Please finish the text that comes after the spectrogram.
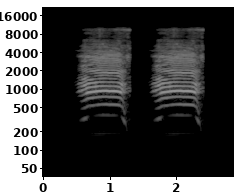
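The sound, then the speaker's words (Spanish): A cow moos twice, two long, full-throated calls of about a second each separated by a brief pause, clear with no voices around them. “No, no la he visto, amiga lagartija, pero si la veo por alguna parte, mugiré para avisarte.”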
